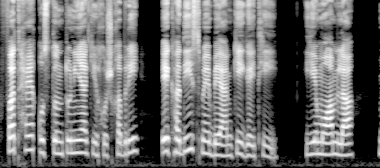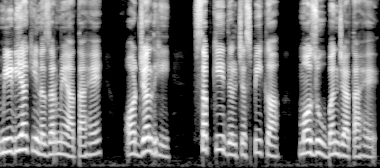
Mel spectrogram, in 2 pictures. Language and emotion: Urdu, neutral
